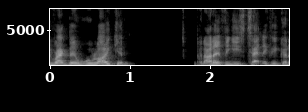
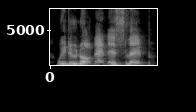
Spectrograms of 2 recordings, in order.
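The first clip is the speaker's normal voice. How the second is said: higher-pitched Cockney impression of a rallying cry; Cockney accent; 6 semitones higher, 4 dB louder than usual. Streamer mimicking Gerrard's team talk, mistakenly in Cockney. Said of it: "said it in a Cockney accent".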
